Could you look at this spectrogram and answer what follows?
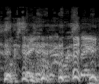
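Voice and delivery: high, loud words breaking into laughter; laughing. Real, not acted. Friend announces the new word to the group, laughing. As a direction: start the sentence while cracking up.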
